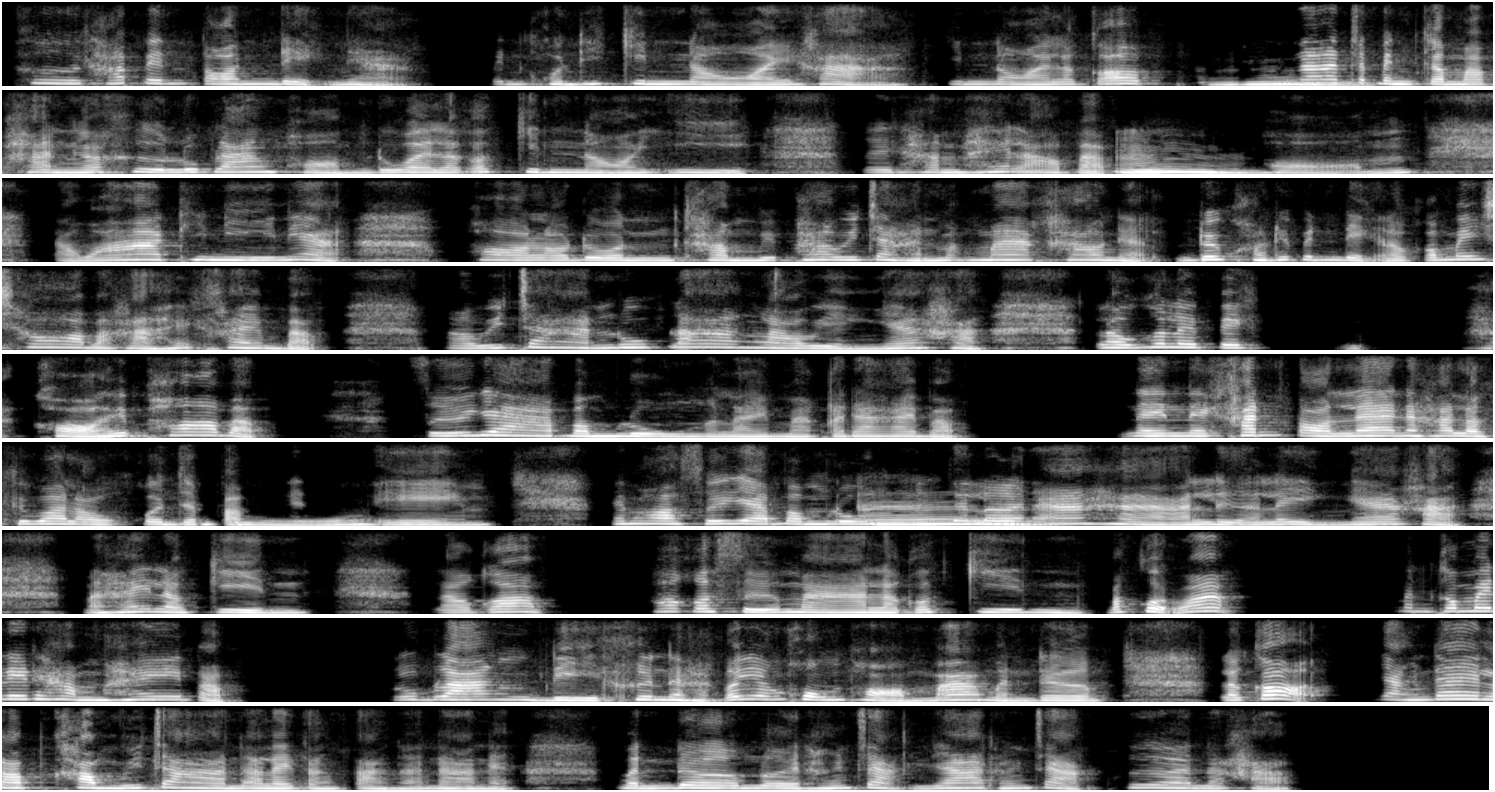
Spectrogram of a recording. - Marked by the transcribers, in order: other background noise
- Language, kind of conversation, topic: Thai, podcast, คุณจัดการกับคำวิจารณ์อย่างไรให้เป็นประโยชน์?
